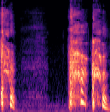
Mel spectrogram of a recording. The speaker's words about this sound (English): You're dying. I know, dude. These hiccups ain't helping.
